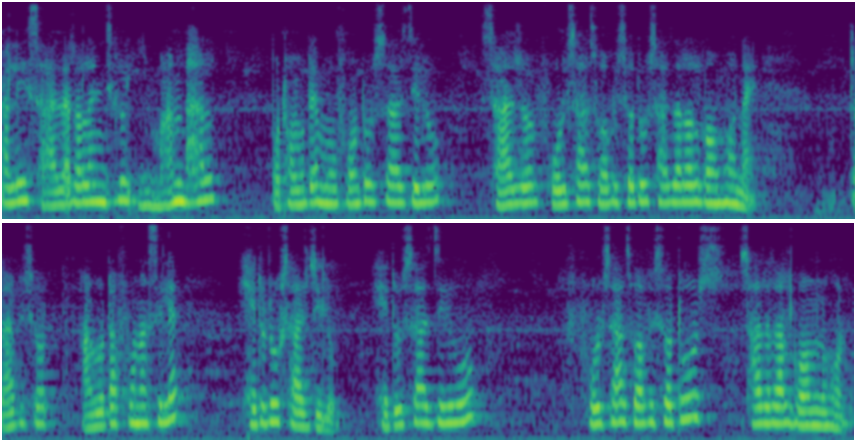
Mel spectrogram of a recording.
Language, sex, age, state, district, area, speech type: Assamese, female, 30-45, Assam, Sivasagar, urban, spontaneous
